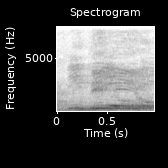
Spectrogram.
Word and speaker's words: দ্বিতীয়: দ্বিতীয়। কি লিখলাম? দ্বিতীয়। কি লিখলাম? দ্বিতীয়, তাই না? মানে আমরা জানি যে বর্ণের শুরুতে আসছে এই জন্য বফলার উচ্চারণ হবে না, বফলার উচ্চারণ হবে না, যে বফলার উচ্চারণ হবে না।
